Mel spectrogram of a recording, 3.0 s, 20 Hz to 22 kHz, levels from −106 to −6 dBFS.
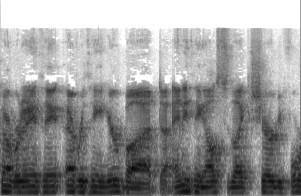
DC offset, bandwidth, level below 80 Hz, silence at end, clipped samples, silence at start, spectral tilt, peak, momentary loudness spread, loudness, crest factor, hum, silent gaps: under 0.1%; 12 kHz; -58 dBFS; 0 s; under 0.1%; 0 s; -7.5 dB/octave; -2 dBFS; 3 LU; -17 LUFS; 14 dB; none; none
